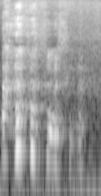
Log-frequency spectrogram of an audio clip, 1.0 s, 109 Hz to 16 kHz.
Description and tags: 20080108.female.laughing.01
short Regina's laughter
vocal, laughter, young, female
